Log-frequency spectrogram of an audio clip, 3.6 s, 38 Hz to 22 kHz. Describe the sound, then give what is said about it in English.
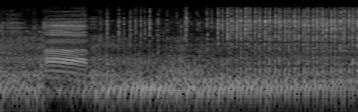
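Road traffic drones steadily as a low, continuous rumble of idling and medium engines, with a short burst of speech near the start. “sorry, the traffic stopped. 1 second.”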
